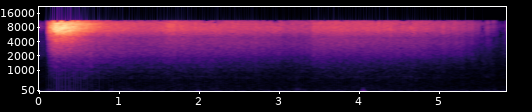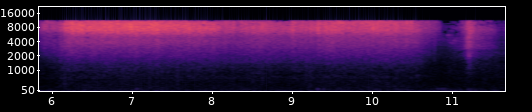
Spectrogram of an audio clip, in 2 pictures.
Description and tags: mp sand
Fine sand trickling to the ground
sand, table, pile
